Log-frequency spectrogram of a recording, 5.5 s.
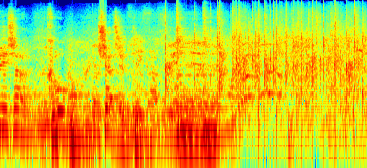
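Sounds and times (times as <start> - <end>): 
speech: 0.2 - 3.2
audience applause: 2.5 - 5.4.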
